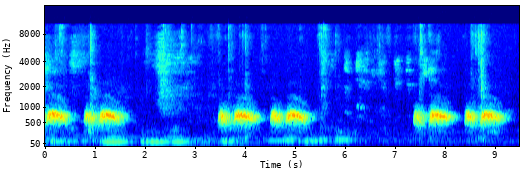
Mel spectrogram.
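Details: Thúc bổi cooing by a spotted dove (cu gáy): paired low, rounded hoots in bursts with short silences, faint low hum and brief high chirps behind.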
